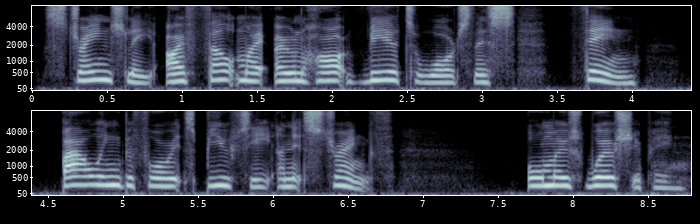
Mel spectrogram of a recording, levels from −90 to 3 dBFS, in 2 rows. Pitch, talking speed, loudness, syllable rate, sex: 240 Hz, 125 wpm, -20 LUFS, 4.3 syllables/s, female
